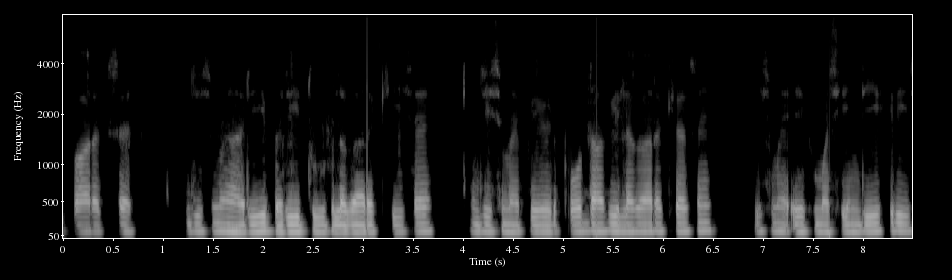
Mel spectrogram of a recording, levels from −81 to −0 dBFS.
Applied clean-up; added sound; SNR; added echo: none; none; none; none.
